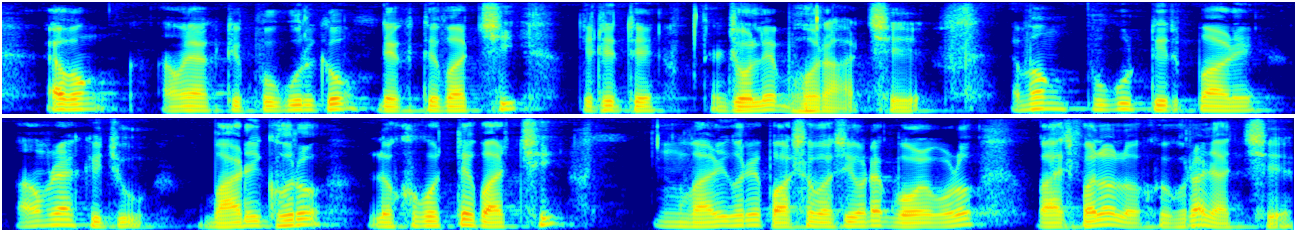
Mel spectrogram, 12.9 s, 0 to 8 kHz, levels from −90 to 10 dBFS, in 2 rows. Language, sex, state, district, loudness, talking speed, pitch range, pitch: Bengali, male, West Bengal, Dakshin Dinajpur, -25 LUFS, 130 wpm, 105-140 Hz, 115 Hz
